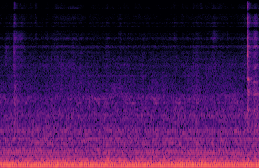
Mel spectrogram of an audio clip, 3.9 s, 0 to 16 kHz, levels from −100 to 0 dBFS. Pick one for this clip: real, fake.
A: fake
